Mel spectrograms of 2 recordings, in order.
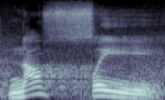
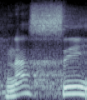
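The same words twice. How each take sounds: First: The s sound is raised and thick. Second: The s sound is thin and light. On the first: "huruf shad agak diangkat sedikit bunyinya" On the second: "ya ini hurufnya huruf sin"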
